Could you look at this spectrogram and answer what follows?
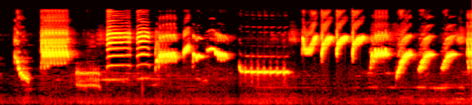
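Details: Morning song of an Asian pied starling, meant to set other starlings singing: a varied medley of harsh buzzes, stacked nasal notes, a steady mid-pitched tone and a fast series of high slurred whistles.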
